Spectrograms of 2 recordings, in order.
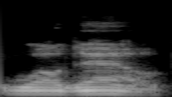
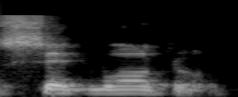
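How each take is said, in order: First: The name is said with second-syllable stress. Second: The name is said with first-syllable stress. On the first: "some people pronounced it Waddell" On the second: "a chap called Sid Waddle"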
